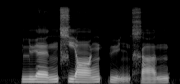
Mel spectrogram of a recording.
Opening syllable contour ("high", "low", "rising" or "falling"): rising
